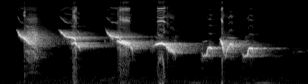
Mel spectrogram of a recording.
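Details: Greater green leafbird song intended to excite other birds into singing; a series of loud downslurred whistles about two per second, followed by shorter stepped, clipped notes.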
